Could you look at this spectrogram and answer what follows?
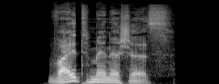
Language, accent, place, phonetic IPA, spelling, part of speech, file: German, Germany, Berlin, [ˈvaɪ̯tˌmɛnɪʃəs], waidmännisches, adjective, De-waidmännisches.ogg
- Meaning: strong/mixed nominative/accusative neuter singular of waidmännisch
